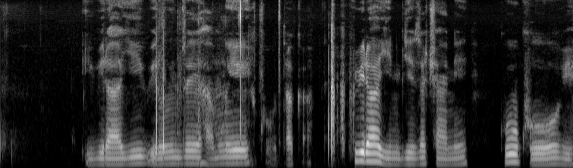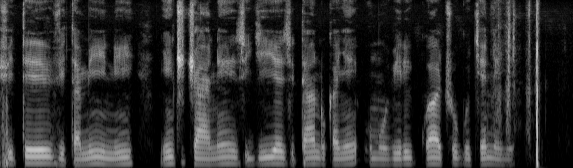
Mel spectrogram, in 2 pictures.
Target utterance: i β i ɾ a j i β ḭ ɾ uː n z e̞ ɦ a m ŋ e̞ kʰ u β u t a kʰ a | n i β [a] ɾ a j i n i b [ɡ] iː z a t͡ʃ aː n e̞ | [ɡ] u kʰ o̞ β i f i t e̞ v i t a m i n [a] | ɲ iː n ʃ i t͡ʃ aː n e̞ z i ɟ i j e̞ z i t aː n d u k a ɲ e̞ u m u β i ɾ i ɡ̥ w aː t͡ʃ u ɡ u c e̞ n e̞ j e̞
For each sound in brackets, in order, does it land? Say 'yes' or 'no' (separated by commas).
no, no, no, no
